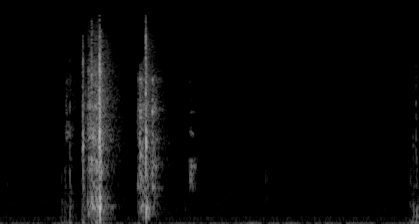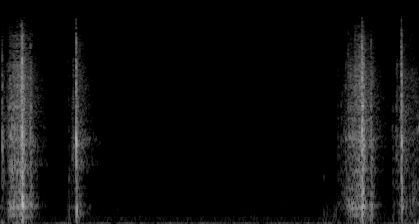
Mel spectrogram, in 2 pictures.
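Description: A large film camera's shutter is cocked and fired three times, each a crisp pair of mechanical clacks, fairly loud, with quiet pauses between rounds.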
